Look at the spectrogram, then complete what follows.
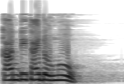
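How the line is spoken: Loud evasive shout. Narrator (Vietnamese): Trần Nhiễm giấu đầu hở đuôi hét to

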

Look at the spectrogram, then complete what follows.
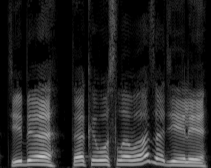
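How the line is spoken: Lazy question. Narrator (Russian): лениво спросил Моржов

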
